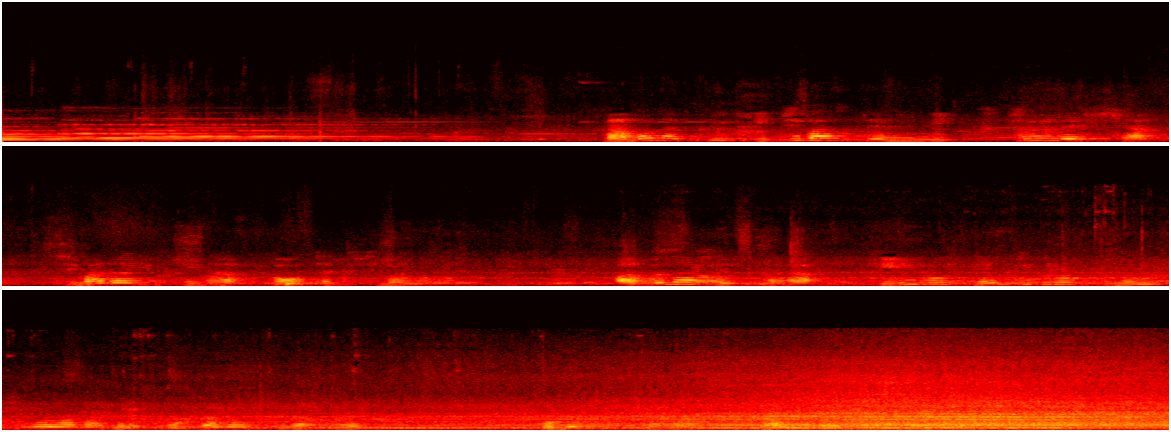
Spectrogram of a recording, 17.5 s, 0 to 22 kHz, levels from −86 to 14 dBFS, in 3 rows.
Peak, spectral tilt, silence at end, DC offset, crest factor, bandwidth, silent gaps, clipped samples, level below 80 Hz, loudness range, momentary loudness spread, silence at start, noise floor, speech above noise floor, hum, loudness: -12 dBFS; -1.5 dB/octave; 0 s; under 0.1%; 20 dB; 16 kHz; none; under 0.1%; -80 dBFS; 8 LU; 19 LU; 0 s; -54 dBFS; 24 dB; none; -29 LUFS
